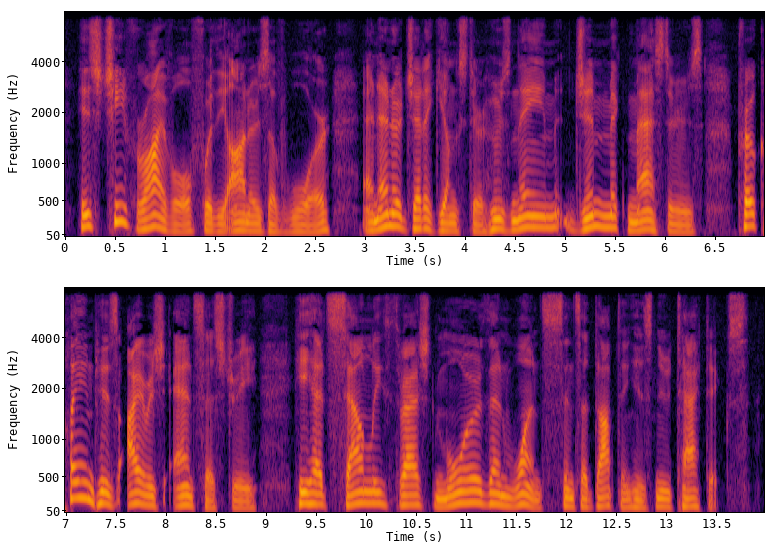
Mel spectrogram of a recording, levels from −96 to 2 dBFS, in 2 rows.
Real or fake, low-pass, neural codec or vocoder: real; 7.2 kHz; none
